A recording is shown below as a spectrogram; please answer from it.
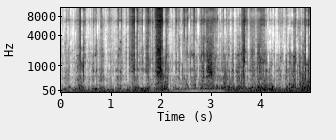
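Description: Fingers crinkle and squeeze a small printed plastic-film Lego City polybag with bricks inside. The result is a dense run of bright, crackling crinkles with almost no low end, broken by brief lulls near the 2 and 3.6 second marks.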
